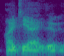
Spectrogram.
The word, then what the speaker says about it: Ida: Do you pronounce the film Ida, IDA, the Polish film from 2013? – Yes, that's absolutely right. Ida, or in Polish it's pronounced actually Ida.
